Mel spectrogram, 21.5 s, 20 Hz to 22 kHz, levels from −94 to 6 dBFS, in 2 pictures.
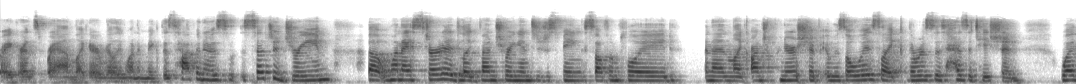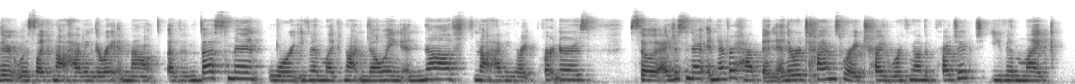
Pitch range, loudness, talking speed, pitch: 205-230 Hz, -22 LUFS, 225 wpm, 210 Hz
